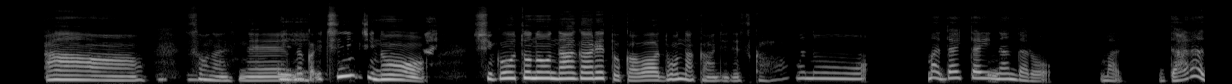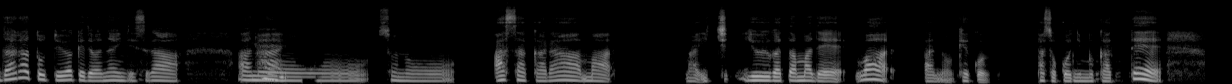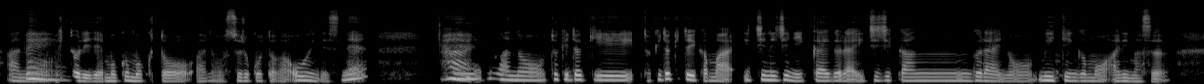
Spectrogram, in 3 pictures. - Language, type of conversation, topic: Japanese, advice, 仕事が忙しくて自炊する時間がないのですが、どうすればいいですか？
- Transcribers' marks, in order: none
